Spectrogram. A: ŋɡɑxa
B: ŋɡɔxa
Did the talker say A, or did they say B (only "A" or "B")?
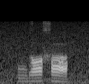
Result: A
